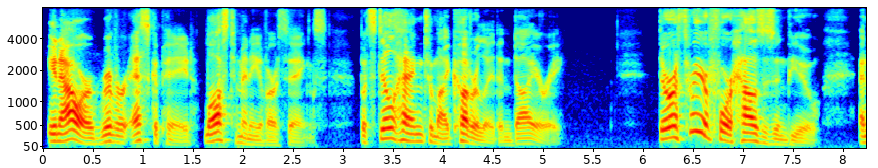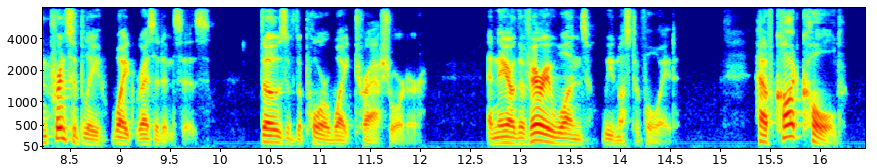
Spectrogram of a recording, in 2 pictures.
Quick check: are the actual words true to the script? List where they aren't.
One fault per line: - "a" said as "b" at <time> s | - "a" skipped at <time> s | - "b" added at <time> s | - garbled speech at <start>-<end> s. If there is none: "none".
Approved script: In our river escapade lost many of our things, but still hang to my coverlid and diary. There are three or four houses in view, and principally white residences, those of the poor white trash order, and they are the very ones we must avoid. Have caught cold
none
